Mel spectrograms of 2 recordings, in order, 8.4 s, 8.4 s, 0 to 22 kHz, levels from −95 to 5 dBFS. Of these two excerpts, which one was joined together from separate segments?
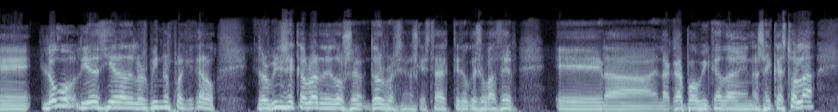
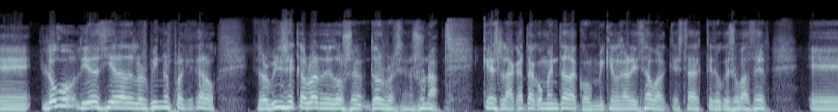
first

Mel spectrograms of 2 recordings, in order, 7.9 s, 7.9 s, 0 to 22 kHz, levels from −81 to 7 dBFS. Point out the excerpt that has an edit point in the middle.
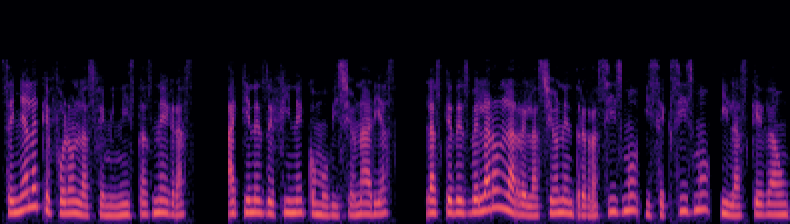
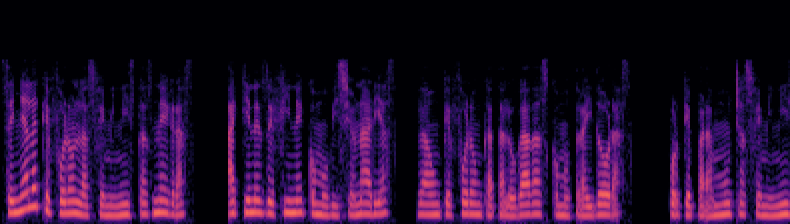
second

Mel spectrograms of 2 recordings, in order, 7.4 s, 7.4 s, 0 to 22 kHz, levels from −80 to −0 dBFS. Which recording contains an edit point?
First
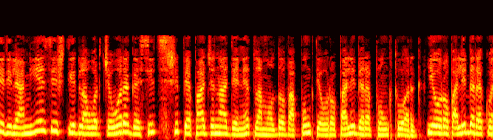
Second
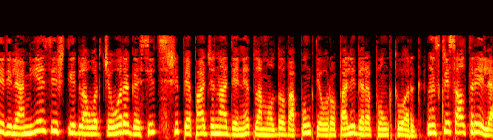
second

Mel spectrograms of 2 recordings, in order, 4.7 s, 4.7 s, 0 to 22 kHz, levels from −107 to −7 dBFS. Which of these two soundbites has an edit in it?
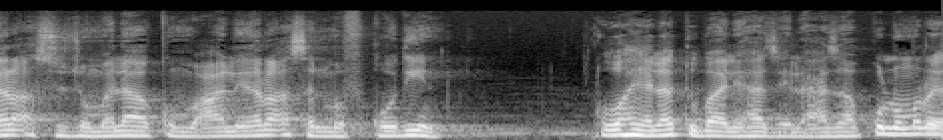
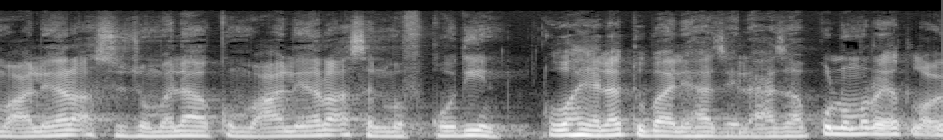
second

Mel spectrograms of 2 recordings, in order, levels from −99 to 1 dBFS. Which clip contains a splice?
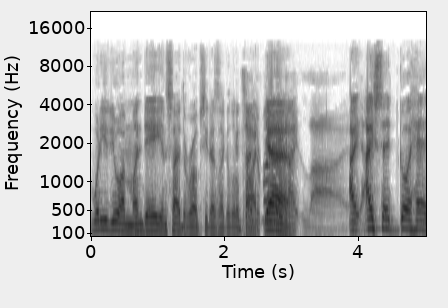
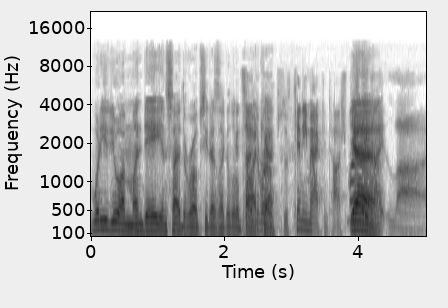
first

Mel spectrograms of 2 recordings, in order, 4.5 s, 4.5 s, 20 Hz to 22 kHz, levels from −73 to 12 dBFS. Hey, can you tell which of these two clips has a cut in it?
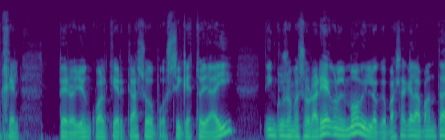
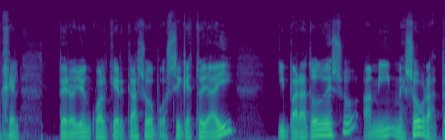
first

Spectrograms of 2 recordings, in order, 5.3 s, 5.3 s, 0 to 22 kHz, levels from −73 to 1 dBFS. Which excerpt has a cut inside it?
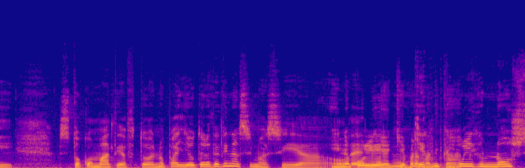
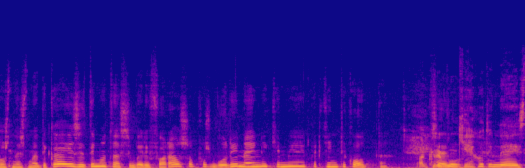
first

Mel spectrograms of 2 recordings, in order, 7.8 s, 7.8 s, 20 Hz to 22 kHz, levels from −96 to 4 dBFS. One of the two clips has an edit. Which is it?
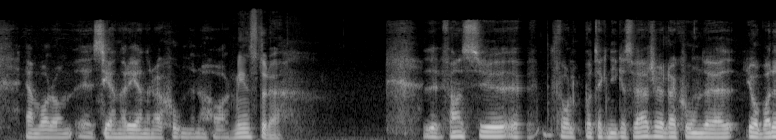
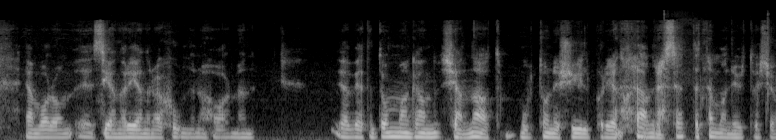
first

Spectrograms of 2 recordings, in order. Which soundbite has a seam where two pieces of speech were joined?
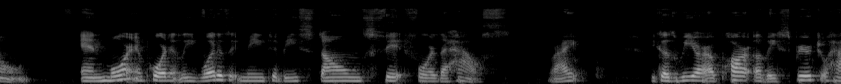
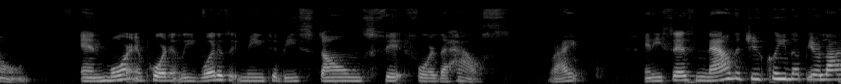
second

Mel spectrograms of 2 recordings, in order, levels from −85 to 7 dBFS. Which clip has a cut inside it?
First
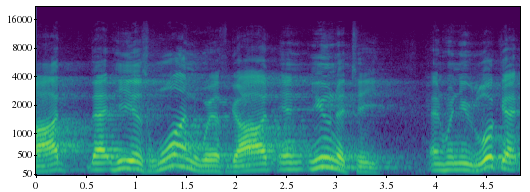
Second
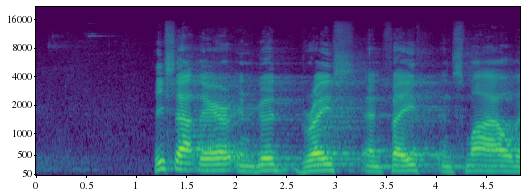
first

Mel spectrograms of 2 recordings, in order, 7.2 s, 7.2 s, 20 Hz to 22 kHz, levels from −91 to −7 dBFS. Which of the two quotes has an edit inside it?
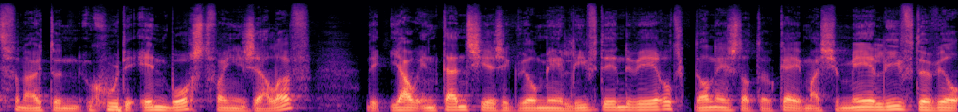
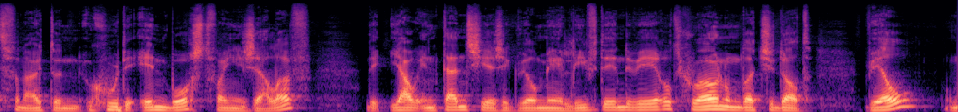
first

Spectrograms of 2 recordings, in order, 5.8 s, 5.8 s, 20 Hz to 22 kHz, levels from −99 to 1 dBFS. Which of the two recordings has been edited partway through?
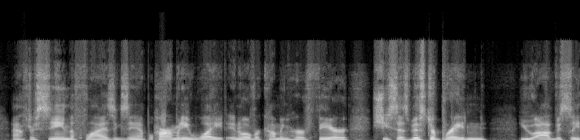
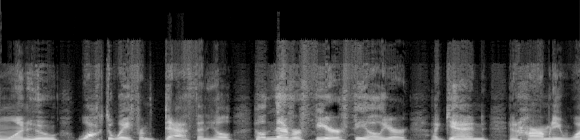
first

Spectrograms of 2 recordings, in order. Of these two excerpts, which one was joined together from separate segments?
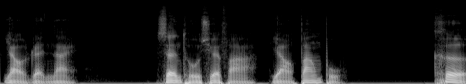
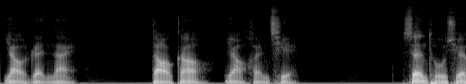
first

